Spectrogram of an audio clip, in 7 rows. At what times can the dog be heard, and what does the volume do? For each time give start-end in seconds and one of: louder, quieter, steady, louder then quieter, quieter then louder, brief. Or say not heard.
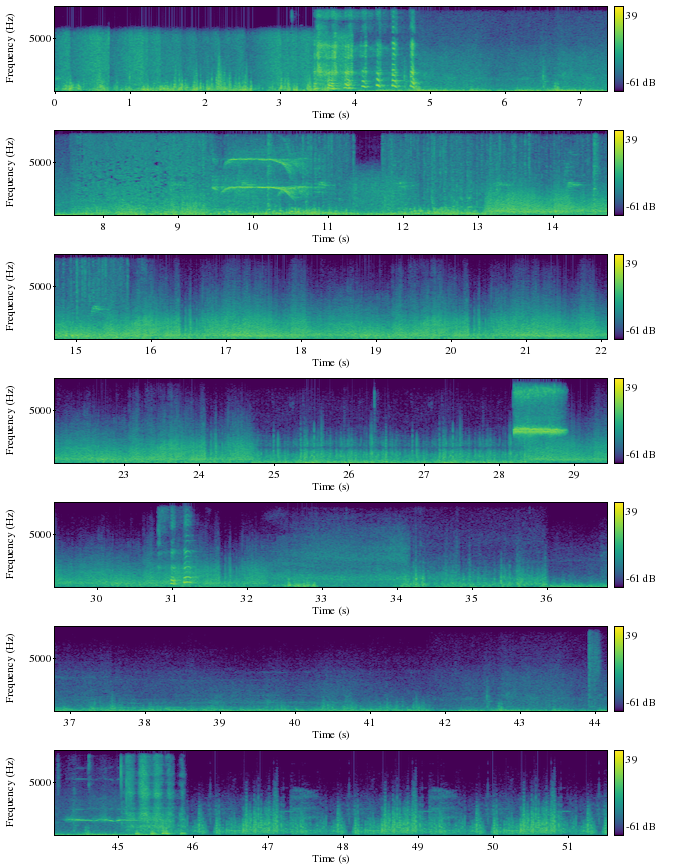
not heard.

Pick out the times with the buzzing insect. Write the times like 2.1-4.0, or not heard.
not heard.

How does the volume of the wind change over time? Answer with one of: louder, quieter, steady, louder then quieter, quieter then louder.
quieter.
